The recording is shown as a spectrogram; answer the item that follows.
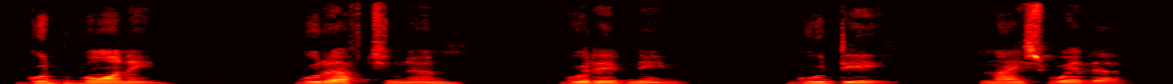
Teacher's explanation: Routine greeting. Not warm. Low rise tune.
